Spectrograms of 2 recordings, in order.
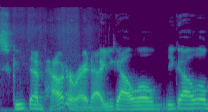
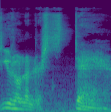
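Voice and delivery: spoken in open, accusing anger; 3 semitones lower than usual. Voicing a character who looks at a player angrily: angry. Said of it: "looks at you angrily and goes".

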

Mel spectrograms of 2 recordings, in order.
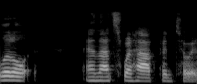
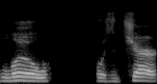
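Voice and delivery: usual speaking voice

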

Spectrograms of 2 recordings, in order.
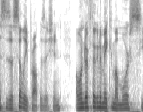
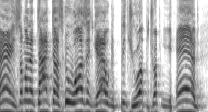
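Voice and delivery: very loud, very high, shrill booming jock-style shouting; 8 dB louder than usual. Imitating how the Creed brothers talk: imitating the Creed brothers shouting. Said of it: "talk exactly like they wrestle and how they look".

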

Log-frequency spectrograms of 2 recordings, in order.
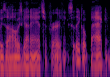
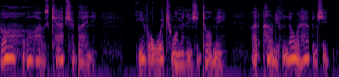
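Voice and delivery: bewildered, woozy, dazed, slightly high rambling; 7 semitones higher than usual. Telling a story, voicing the captain of the guard: acting dazed. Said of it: "he's just acting all dazed".

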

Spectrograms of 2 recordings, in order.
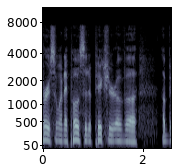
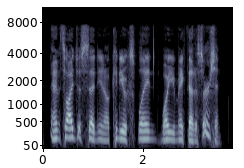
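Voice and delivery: ordinary talk

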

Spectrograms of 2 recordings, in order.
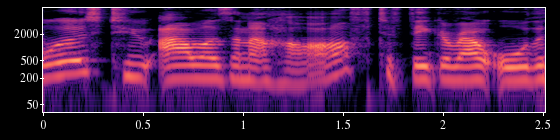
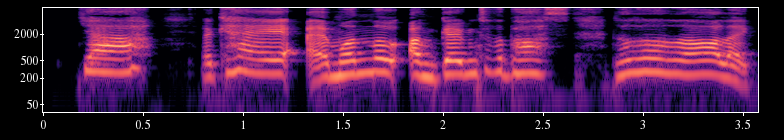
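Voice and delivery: put-on panicked speech, higher pitch; 6 semitones higher, 4 dB louder than usual. Recalling talking to a friend during an anxiety attack, retelling panicked speech. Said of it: "like really panicking".

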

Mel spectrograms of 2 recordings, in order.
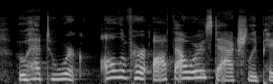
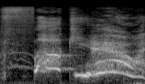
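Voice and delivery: mock shrill, all-out top-of-lungs scream; 3 dB louder than usual. Speaker retells screaming at a man in a story, retelling a scream. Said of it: "I screamed".

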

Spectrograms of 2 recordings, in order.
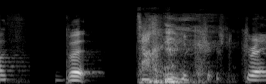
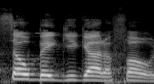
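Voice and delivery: amateurish, put-on New York accent; 4 dB louder than usual. Describing a pizza ad, quoting the guy who folds his slice, in a New York accent. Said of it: "in his New York accent".

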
